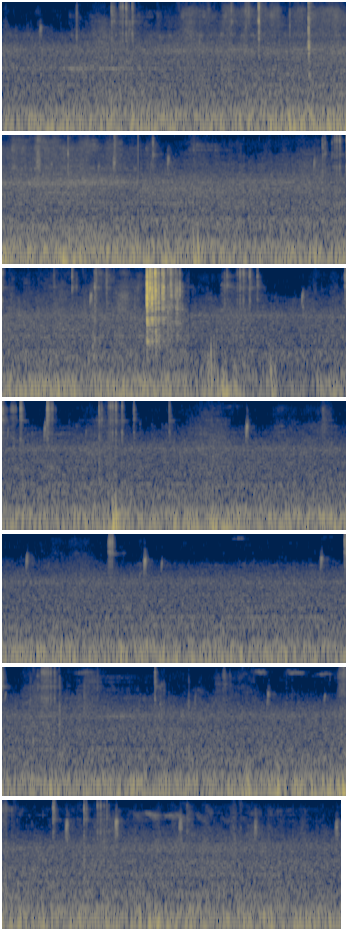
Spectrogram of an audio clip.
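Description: Low, steady rumble of wind on the microphone, with scattered faint clicks and one short, sharp noise about ten seconds in.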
